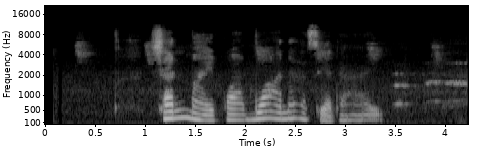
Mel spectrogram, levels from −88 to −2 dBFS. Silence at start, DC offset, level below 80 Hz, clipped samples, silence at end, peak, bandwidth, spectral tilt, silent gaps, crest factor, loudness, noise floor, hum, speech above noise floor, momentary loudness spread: 0.3 s; under 0.1%; -82 dBFS; under 0.1%; 0 s; -14 dBFS; 11 kHz; -3.5 dB/octave; none; 22 dB; -34 LUFS; -60 dBFS; none; 26 dB; 23 LU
